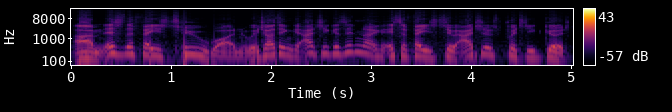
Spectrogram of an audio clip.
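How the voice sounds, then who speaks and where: A young man with a sore voice from a cold, reviewing a game mod in loose, rambling talk, a little softer than usual. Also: sits high, big pitch swings, quick pace. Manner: rambling, many ums and restarts. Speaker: gaming YouTuber. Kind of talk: casual mod review commentary.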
